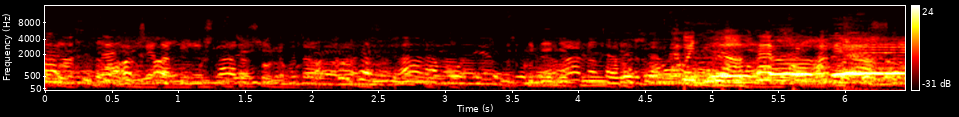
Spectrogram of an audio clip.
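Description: Several people talking over one another. About five seconds in, voices begin to sing, holding a long note.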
